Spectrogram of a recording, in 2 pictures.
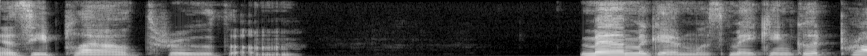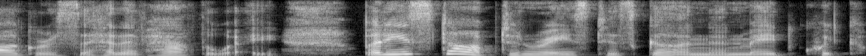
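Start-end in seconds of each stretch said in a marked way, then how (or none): none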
